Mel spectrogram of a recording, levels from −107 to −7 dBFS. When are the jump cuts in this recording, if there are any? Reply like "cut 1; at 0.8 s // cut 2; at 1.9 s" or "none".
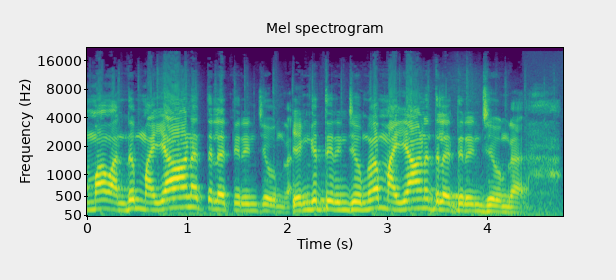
cut 1; at 2.0 s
